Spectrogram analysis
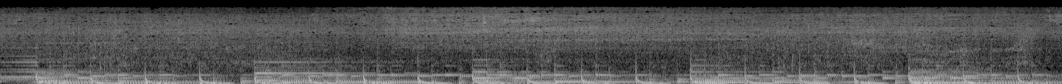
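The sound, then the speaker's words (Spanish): A machine that bakes flour-and-water dough into wafers for Mass at the Cistercian monastery of San Bernardo on Calle Los Pisones runs with a steady, loud sizzling hiss and gives off heavy steam, punctuated by repeating mechanical clacks and thumps in a regular cycle of roughly two and a half seconds. No one speaks. “Así suena la máquina que cuece la masa de la harina y el agua.”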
